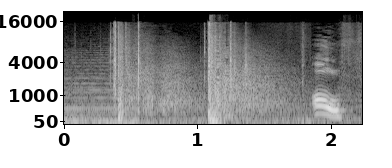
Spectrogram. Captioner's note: gunshots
